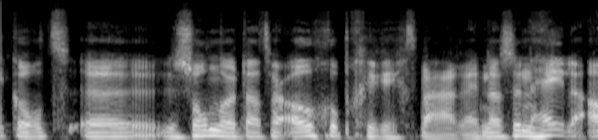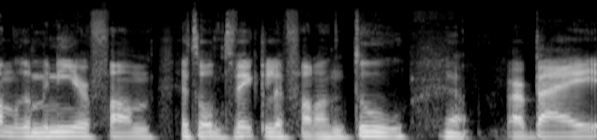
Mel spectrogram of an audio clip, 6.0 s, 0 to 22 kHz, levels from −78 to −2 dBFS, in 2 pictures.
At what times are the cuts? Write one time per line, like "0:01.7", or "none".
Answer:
0:03.8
